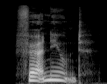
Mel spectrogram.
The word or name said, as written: førnævnt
